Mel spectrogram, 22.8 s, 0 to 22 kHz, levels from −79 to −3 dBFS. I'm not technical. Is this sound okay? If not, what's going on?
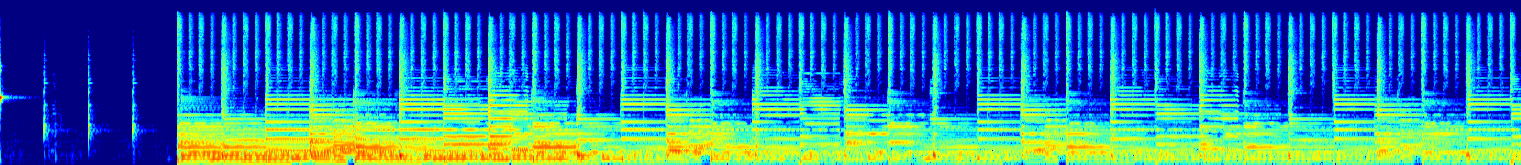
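No. A noise suppressor applied to music or sounds is active through the whole clip. This is a cleanup tool built for speech, and it treats steady, held sound and lingering echoes as background noise to be removed. Sharp starts of sounds pass through, but anything sustained gets pushed down, so the level keeps rising and falling noticeably, giving a pumping, fluttering, thin feel.

There is also sound cut by the noise suppressor at 14.13–14.66, 17.06–17.32, 17.75–17.99, 19.1–19.98, 21.75–21.99 and 22.41–22.65 seconds. In these moments the tool judged what was playing to be noise and turned it down further than the rest. The longest dip, near 19 to 20 seconds, lasts under a second. Fading and held parts sink or end early, while sudden sounds mostly survive.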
